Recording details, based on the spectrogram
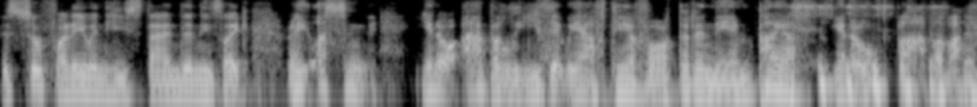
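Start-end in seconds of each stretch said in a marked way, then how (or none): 1.8-6.1 put-on guttural, throaty Glaswegian accent. Imitating an actor's character giving a speech: Alex Ferns impression. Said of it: "he has the most guttural Glaswegian accent".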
